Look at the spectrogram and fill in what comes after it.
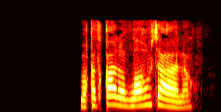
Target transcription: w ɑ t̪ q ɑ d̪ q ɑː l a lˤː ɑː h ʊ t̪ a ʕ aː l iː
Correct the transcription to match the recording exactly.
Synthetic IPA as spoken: w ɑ q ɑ d̪ q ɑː l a lˤː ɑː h ʊ t̪ a ʕ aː l aː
